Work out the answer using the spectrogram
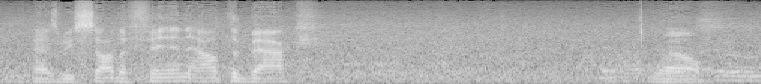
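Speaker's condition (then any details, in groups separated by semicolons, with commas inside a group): No condition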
